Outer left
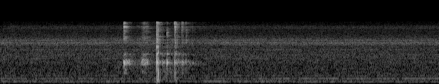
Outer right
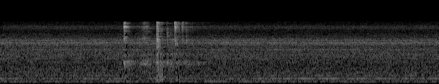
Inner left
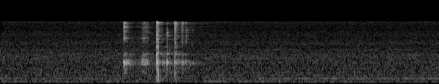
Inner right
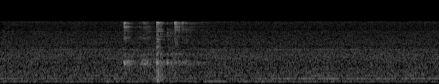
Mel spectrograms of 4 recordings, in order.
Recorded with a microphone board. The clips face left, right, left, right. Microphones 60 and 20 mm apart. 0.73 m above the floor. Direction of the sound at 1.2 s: 80° left.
